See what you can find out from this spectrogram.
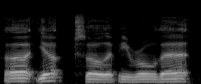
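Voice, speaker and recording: A man's voice: mid-range voice, steady tone, unhurried, darkish tone, clean tone. A man acting as game master, narrating combat and ruling on dice rolls in loose, chatty talk full of "you know". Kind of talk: running a tabletop game, casual narration.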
